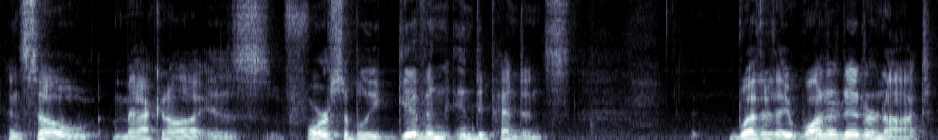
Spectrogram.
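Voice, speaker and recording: Guy author chatting on a podcast, mid pitched voice, kinda dry and wry storytelling. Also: expressive, measured pace. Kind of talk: casual interview chat, telling his story.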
